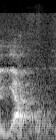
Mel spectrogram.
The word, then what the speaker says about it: Jarkko: vez, é Jarkko, mas a pronúncia em finlandês é Jaakko.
